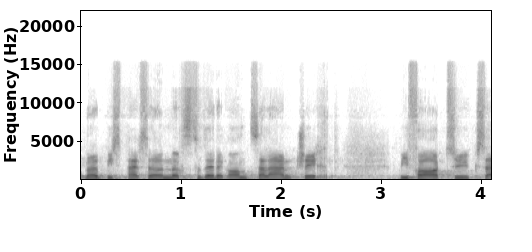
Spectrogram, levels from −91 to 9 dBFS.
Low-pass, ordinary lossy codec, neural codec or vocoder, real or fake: 14.4 kHz; Opus, 16 kbps; codec, 44.1 kHz, 7.8 kbps, DAC; fake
